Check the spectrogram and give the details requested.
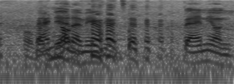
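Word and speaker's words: Pangong: Panyong, G is silent.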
